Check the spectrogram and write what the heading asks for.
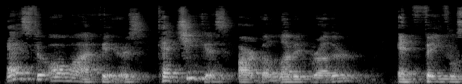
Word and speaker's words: Tychicus: And his name is Tychicus. And that is the way you're supposed to pronounce it. I looked it up.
